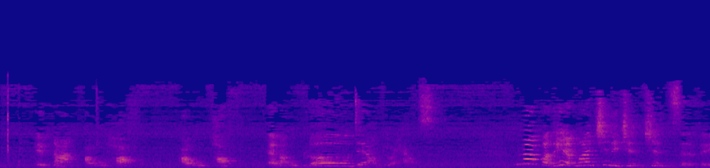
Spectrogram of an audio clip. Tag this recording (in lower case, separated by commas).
speech, monologue, female speech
